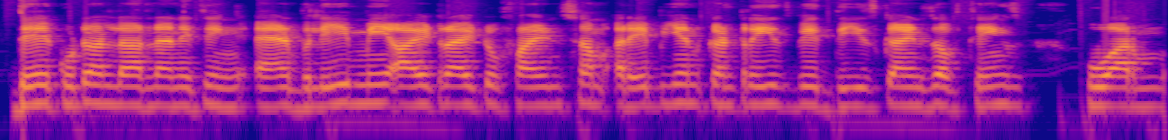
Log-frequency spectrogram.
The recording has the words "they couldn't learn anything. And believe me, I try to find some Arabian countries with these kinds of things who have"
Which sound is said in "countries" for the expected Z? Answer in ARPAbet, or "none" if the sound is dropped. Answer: Z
